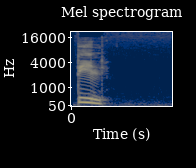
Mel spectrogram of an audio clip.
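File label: "тіль", Komi, female; audio dict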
